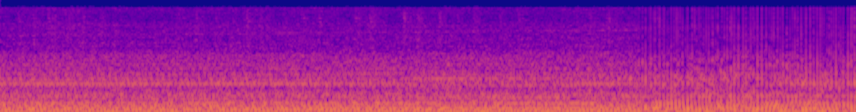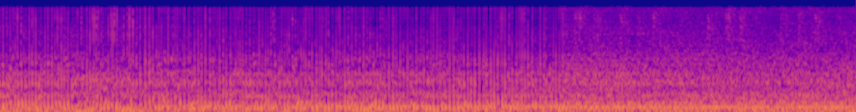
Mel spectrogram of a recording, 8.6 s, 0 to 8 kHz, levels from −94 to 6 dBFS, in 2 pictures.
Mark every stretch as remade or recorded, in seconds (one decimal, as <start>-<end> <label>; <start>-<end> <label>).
0.0-3.2 recorded; 3.2-7.1 remade; 7.1-8.6 recorded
